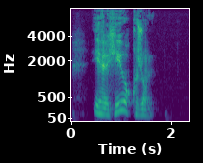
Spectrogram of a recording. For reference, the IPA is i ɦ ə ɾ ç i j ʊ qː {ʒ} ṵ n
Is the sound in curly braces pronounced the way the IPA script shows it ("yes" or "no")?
yes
